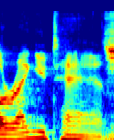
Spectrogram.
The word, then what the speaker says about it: orangutan: Notice that I'm saying it correctly because I don't want to be killed by the noble orangutan.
